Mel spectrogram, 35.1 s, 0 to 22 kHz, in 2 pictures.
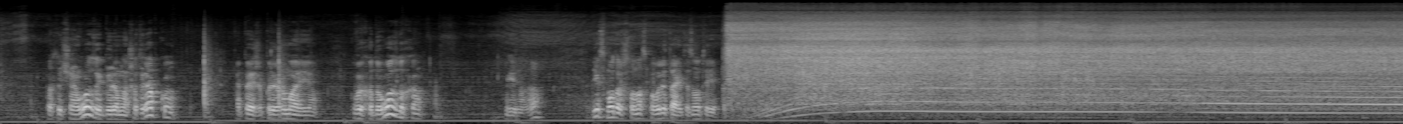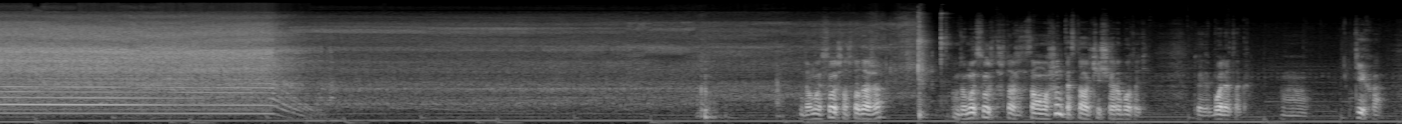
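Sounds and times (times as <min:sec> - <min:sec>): compressed air hiss: 0:00.0 - 0:01.1, 0:06.0 - 0:29.3
pneumatic sander whine: 0:00.0 - 0:01.1, 0:06.2 - 0:29.3.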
